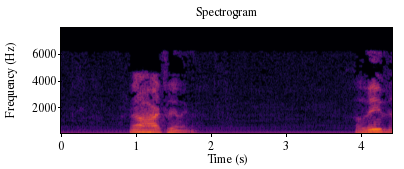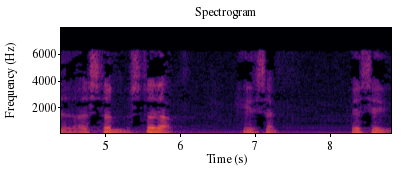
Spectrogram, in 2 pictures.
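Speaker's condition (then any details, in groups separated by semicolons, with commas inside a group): Stroke; stroke a little over a year ago; not so easy to speak, checks whether listeners understand, understood only a little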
